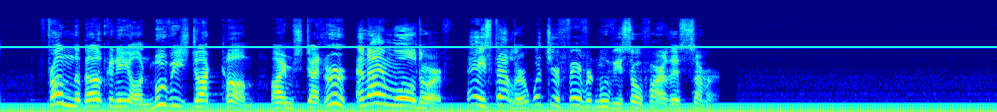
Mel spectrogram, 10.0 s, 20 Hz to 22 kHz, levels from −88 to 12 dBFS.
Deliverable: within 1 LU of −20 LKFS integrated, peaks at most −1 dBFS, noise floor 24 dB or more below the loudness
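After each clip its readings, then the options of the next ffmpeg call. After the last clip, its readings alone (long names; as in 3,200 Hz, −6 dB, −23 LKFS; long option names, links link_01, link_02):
mains hum 60 Hz; hum harmonics up to 300 Hz; level of the hum −35 dBFS; interfering tone 3,900 Hz; level of the tone −44 dBFS; integrated loudness −29.5 LKFS; sample peak −11.5 dBFS; target loudness −20.0 LKFS
→ -af "bandreject=frequency=60:width_type=h:width=6,bandreject=frequency=120:width_type=h:width=6,bandreject=frequency=180:width_type=h:width=6,bandreject=frequency=240:width_type=h:width=6,bandreject=frequency=300:width_type=h:width=6"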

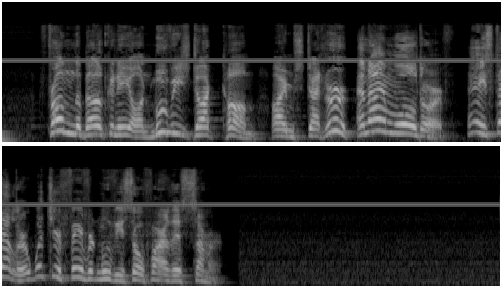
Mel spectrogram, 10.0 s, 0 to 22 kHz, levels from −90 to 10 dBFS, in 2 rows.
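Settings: mains hum none found; interfering tone 3,900 Hz; level of the tone −44 dBFS
→ -af "bandreject=frequency=3900:width=30"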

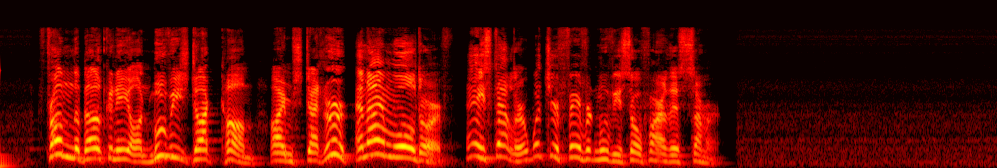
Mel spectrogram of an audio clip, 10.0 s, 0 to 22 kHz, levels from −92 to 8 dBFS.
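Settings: interfering tone none found; integrated loudness −28.5 LKFS; sample peak −12.0 dBFS; target loudness −20.0 LKFS
→ -af "volume=8.5dB"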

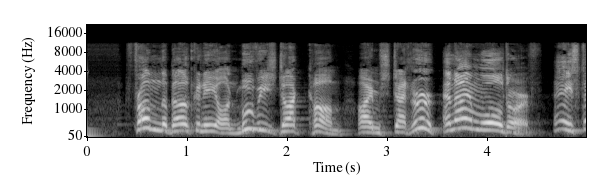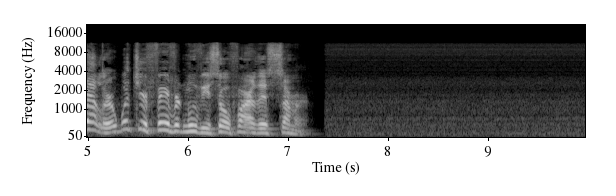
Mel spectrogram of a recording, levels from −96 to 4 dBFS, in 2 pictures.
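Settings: integrated loudness −20.0 LKFS; sample peak −3.5 dBFS; background noise floor −60 dBFS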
